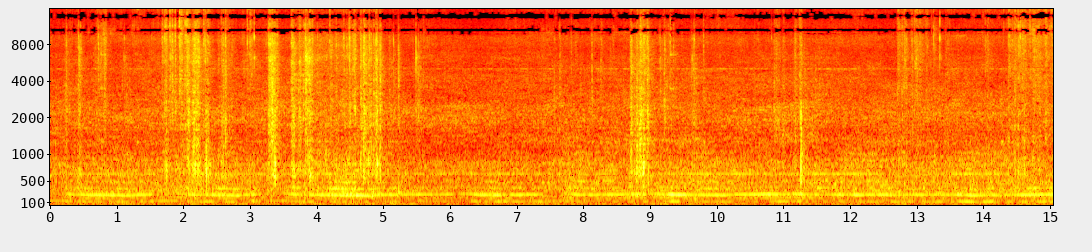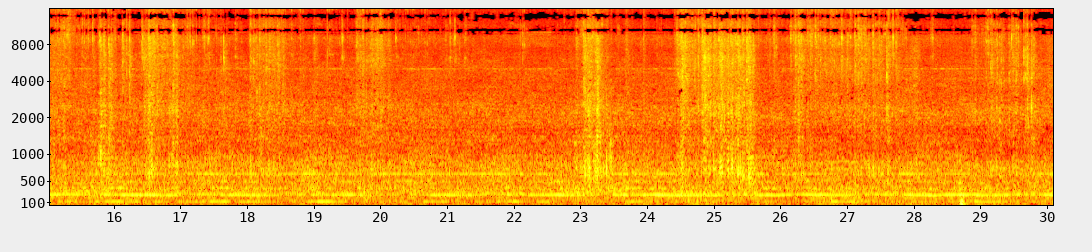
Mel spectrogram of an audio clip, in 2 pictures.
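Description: Shark upright vacuum cleaner running steadily over carpet. Repeated short bursts of rattling as beads, glitter and small wooden letter tiles are sucked up into it, loudest about two seconds in, around four seconds and between 23 and 26 seconds.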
